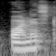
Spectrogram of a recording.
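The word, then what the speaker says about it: honest: এই জায়গাতে হনেস্ট কে অনেস্ট উচ্চারণ করতে হবে।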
